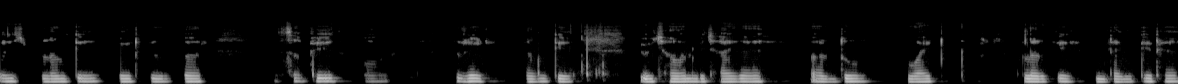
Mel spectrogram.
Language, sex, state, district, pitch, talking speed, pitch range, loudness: Hindi, male, Uttar Pradesh, Etah, 135 Hz, 95 wpm, 130-145 Hz, -25 LUFS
